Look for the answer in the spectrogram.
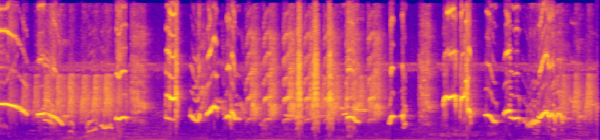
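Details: Song of the oriental magpie-robin meant to trigger fighting: loud whistled slurs rising and falling, interwoven with fast chatter and crisp clicking notes, almost continuous.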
